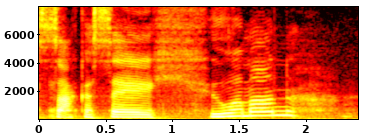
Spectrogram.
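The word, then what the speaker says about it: Sacsayhuaman: One is Saka Huaman. That is an old ancient site. It's spelled S A C S A Y H U A M A N.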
